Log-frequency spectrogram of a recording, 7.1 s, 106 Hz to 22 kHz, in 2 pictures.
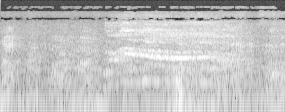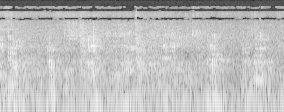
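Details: Farm pigs at a health check, 26 October 2023: a drawn-out falling squeal near two seconds stands out above a bed of low, choppy grunting from many animals, amid constant barn hum.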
